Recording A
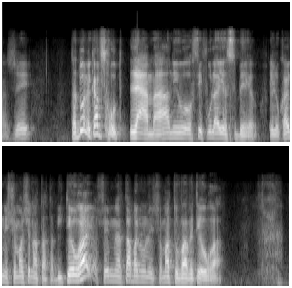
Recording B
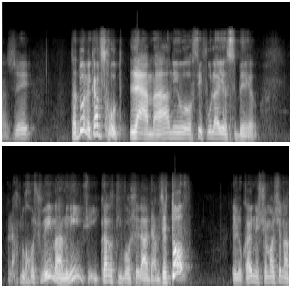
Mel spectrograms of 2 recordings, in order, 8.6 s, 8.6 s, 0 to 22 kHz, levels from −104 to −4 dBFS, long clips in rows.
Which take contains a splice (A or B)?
A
